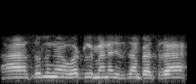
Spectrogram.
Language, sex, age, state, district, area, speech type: Tamil, male, 45-60, Tamil Nadu, Viluppuram, rural, conversation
